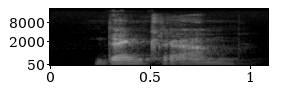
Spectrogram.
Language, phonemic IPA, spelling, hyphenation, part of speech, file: Dutch, /ˈdɛŋkraːm/, denkraam, denk‧raam, noun, Nl-denkraam.ogg
- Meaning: mental framework, frame of reference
